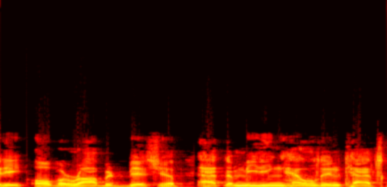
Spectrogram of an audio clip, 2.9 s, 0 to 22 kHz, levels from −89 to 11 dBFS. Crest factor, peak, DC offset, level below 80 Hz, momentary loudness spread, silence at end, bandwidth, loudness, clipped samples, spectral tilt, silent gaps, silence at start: 12 dB; -4 dBFS; under 0.1%; -40 dBFS; 4 LU; 0 s; 6.4 kHz; -16 LUFS; under 0.1%; -7.5 dB/octave; none; 0 s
